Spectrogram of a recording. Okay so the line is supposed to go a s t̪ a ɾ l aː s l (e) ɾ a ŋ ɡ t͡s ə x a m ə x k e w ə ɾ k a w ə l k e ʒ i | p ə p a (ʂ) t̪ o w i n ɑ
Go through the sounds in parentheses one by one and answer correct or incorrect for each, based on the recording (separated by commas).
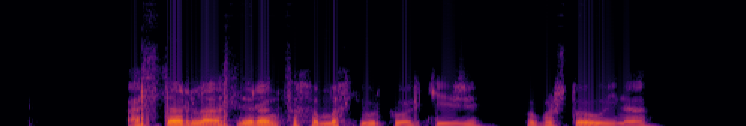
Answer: incorrect, correct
